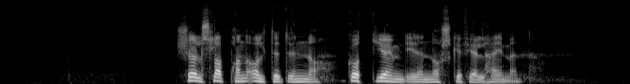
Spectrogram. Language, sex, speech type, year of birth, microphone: Norwegian, male, read, 1961, Shure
